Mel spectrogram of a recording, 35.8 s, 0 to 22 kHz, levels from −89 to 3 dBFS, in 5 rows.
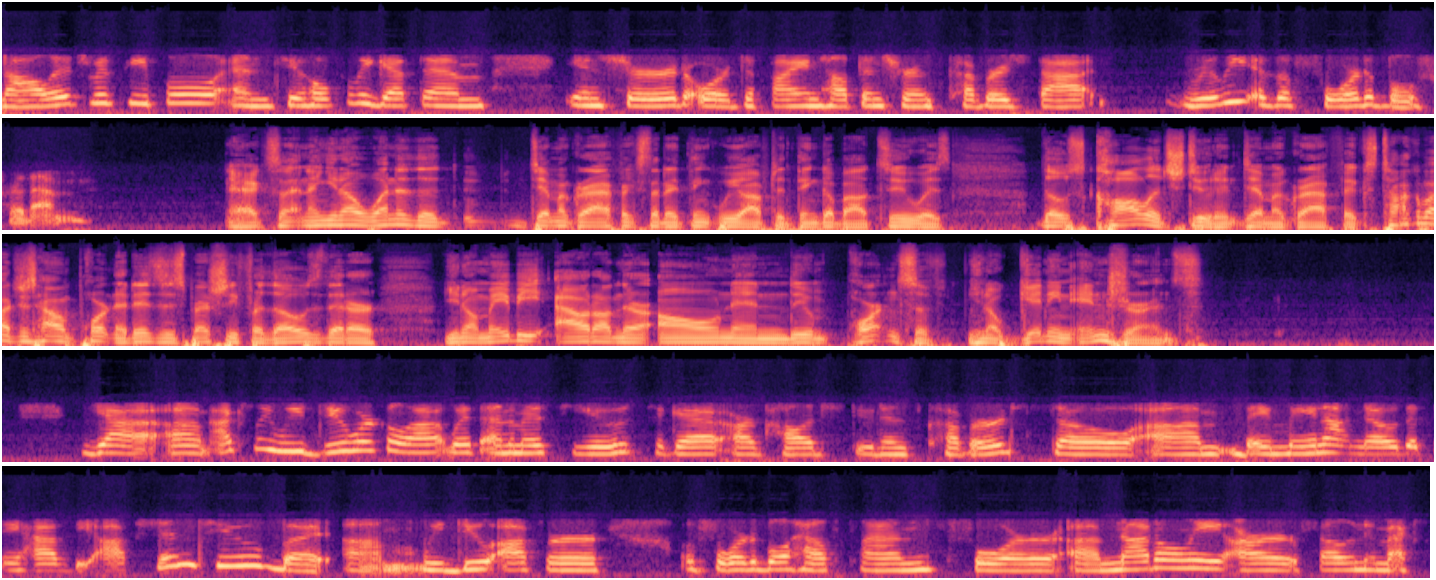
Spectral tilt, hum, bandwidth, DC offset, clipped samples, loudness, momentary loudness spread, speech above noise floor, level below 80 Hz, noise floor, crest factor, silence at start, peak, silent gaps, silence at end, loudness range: -5 dB/octave; none; 15 kHz; under 0.1%; under 0.1%; -14 LUFS; 6 LU; 36 dB; -30 dBFS; -49 dBFS; 12 dB; 0 s; 0 dBFS; none; 0.1 s; 3 LU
